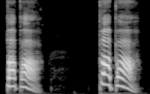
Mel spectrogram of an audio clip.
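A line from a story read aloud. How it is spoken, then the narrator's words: Repeated calling out. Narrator (Hungarian): kiáltozott Némó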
